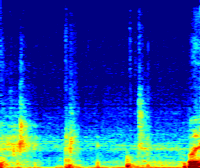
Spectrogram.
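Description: A quiet pause: faint room tone with a few soft clicks, then a man's voice starting up near the end.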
